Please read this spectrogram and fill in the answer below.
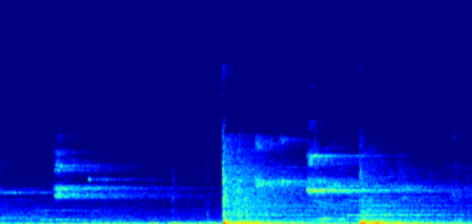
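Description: A volleyball struck twice, about a second and a half apart, each hit sharp and echoing in a large gym, with sneakers squeaking on the hardwood court.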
